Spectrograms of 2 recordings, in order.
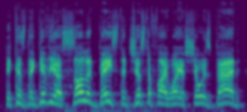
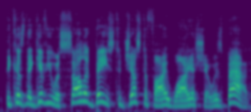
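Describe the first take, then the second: First: It is read in a deliberately bad, put-on voice. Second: It is read in a natural, ordinary voice.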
